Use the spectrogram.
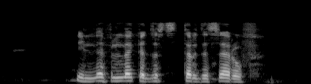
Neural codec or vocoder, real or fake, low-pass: codec, 16 kHz, 8 kbps, FreqCodec, larger model; fake; 7.2 kHz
